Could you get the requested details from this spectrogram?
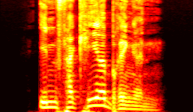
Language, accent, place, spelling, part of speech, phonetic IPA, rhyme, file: German, Germany, Berlin, Inverkehrbringen, noun, [ɪnfɛɐ̯ˈkeːɐ̯ˌbʁɪŋən], -eːɐ̯bʁɪŋən, De-Inverkehrbringen.ogg
- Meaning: 1. marketing 2. putting into circulation 3. placing on the market 4. circulating (money)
